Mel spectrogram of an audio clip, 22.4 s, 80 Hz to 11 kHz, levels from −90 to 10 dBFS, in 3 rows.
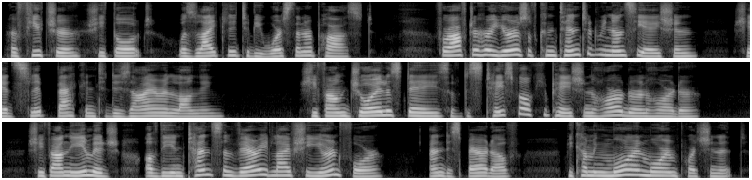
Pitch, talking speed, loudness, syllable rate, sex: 215 Hz, 155 wpm, -20 LUFS, 5.2 syllables/s, female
